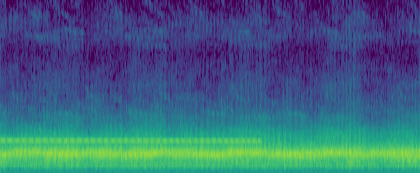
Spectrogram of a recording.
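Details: Frogs in Mexico calling after dark: a thick, even chorus of croaks, with a thin high steady tone over it for the first five seconds before it stops, leaving only the massed chorus.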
